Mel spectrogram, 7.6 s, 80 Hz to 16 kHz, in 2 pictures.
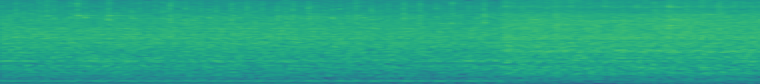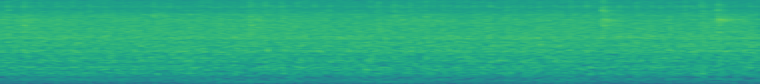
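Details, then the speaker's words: Freshly rebuilt 1600 twin-cam in a 1967 Alfa Romeo Duetto Spider, first start after decades: steady, even idle with a light, fast tick from the cooling fan just touching its shroud. "And you can hear a slight ticking noise, which is the cooling fan just touching the shroud, which is no big deal."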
